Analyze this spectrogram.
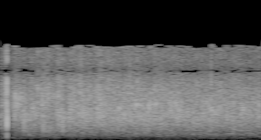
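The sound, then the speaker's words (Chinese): Members of the 生命和灵粮堂 church audience break into steady applause for themselves, a dense wash of many hands clapping at an even level throughout, with one sharp clap standing out at the very start and no voices. “你们为你们自己鼓掌一下吧。”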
